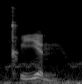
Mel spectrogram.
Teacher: La lengua no va ni hacia adelante ni hacia atrás, no sube, no baja, la lengua se mantiene al medio de la boca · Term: la sexta vocal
